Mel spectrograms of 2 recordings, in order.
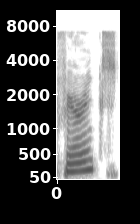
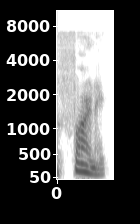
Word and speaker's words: pharynx: Notice the pronunciation of these words. Larynx is correct. Lex is not. Fernx is correct. It's not called the farx.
